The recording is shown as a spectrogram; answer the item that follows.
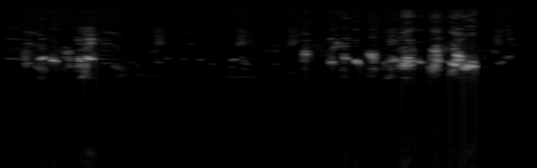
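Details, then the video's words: Myna birds at a local nature reserve chatter in two bursts of mixed whistles and rasping, scratchy notes separated by a few quiet chirps. "mayna birds!"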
